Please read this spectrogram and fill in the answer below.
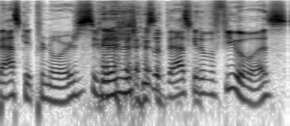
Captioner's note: laughing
